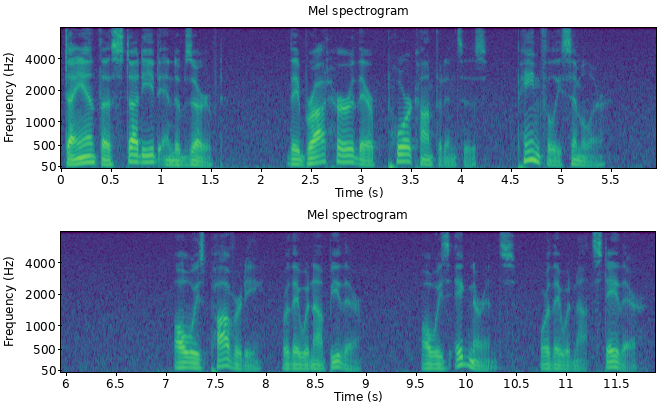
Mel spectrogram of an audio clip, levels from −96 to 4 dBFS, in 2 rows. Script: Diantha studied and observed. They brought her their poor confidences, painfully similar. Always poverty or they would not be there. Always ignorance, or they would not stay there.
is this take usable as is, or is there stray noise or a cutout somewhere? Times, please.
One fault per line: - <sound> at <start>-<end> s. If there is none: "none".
none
